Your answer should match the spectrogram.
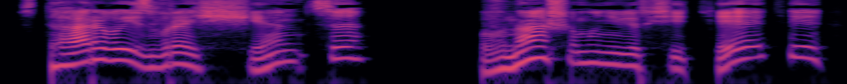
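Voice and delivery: high, rising incredulous questions; surprised. A narrator's reading. Club head half-rising from seat, surprised. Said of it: "Удивлённо аж привстала она с места".

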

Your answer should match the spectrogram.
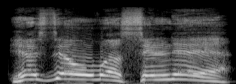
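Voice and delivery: loud, high, drawn-out roar; furious growl. A narrator's reading. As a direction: roar it slowly in self-defence. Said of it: "зарычал он". (яростный рык)

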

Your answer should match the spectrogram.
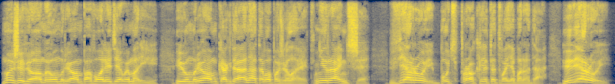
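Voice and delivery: high, fervent bellowing; impassioned, high-pitched tirade; roaring. A narrator's reading. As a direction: preach it furiously at him. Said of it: "взревел Манфред".

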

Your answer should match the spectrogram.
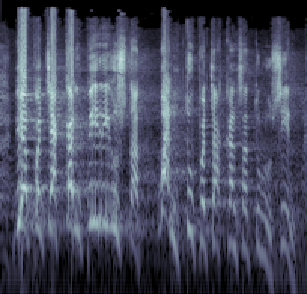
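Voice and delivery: high, loud, mounting exhortation; full-force preaching. Acted. Preacher urging husbands not to be trampled, fiery and loud. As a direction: build to a shouted rallying cry.

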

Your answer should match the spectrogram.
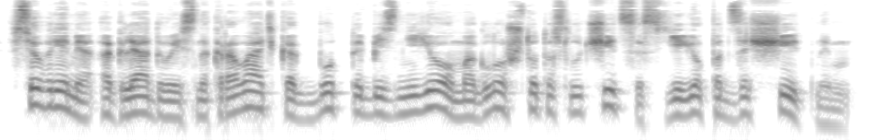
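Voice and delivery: ordinary delivery, nothing marked

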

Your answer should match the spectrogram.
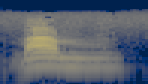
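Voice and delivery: resonant "bam" of a bell; imitated clock chime. A narrator's reading. The radio striking midnight, chime imitation. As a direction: voice a single clock stroke.

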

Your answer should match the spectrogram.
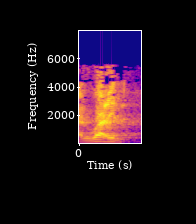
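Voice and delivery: الوعل said al-wa'il, with "i" after the ayn; second syllable of الوعل voweled "i": wa-'il; kasra on ayn. Shown as a demonstration. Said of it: "وكسرها".

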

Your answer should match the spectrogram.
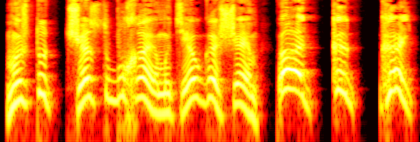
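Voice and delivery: high pained yelps; panicked yelling. A narrator's reading. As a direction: yelp as the blows land. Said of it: "орут пьяницы в панике".

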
